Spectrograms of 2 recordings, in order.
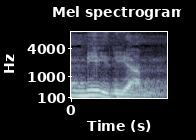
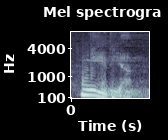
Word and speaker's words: Miriam: Mas como é que é a pronúncia Maria em hebraico? É Miriam. Miriam.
